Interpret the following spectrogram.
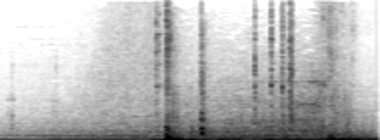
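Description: Trailer sound design: a low, pulsing rumble under a rising swell of noise, with a sharp hit about a second in and a quick cluster of clicks near the end.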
